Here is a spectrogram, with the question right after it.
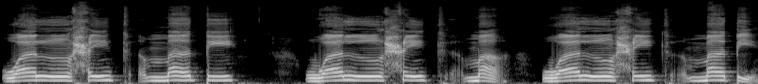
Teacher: Ha pedas wal hi. Ha pedas tengah kerongkong sempit kan.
